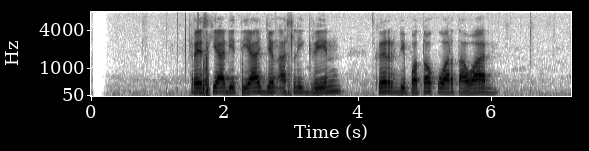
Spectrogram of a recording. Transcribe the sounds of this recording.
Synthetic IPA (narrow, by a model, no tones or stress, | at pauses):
rɛskiadit̪iad͡ʒɨŋasliɡɾin | kɨrdipɔt̪ɔkuwart̪awan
